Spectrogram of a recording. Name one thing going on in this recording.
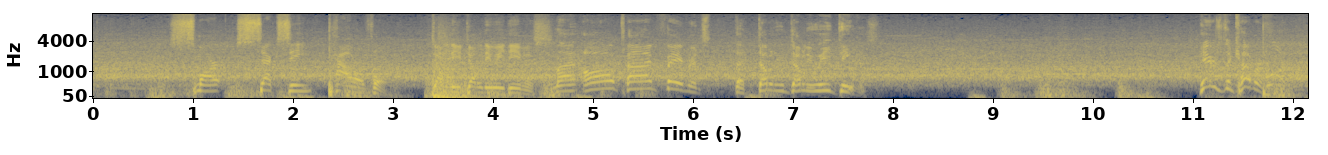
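Bodies thud heavily onto a wrestling ring mat.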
